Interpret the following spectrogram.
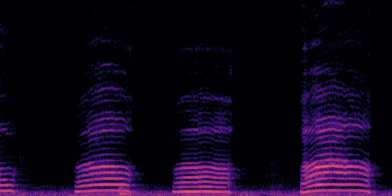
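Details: Hungry cat begging to be fed gives three long, even meows with flat, sustained pitch, each lasting about half a second to a second, separated by short silences.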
